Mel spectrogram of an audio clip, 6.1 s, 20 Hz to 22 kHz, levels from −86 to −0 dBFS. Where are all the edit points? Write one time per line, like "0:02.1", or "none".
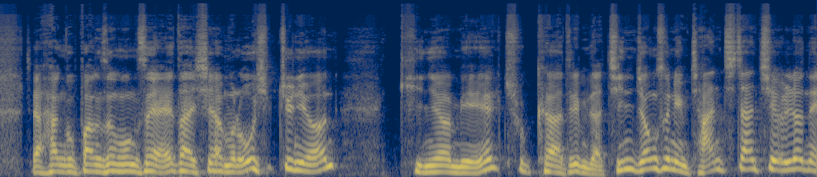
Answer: none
